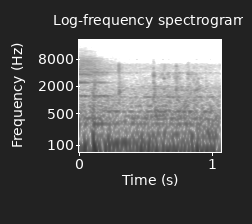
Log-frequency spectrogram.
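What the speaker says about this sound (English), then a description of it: "Elevator." An elevator moving in the video game The Stanley Parable gives a loud, steady mechanical rumble and creak, a dense grinding hum that carries through the short stretch with no voice over it.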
